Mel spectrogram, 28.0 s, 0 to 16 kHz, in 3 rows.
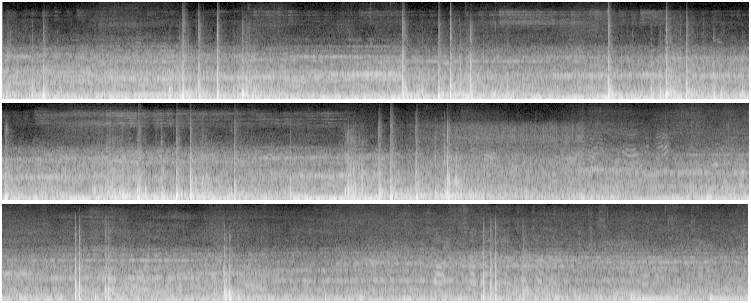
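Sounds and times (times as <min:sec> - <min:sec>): fireworks bursting bangs: 0:00.0 - 0:17.2
steady rumble: 0:00.0 - 0:28.0.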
